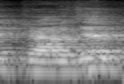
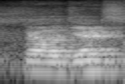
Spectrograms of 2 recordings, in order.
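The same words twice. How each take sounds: First: ट्राउजर with no final s; wrong form. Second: ट्राउजर्स with a final s; correct form. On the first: Teacher rejecting a non-word for learners, ट्राउजर without s. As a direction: end ट्राउजर on the r, dropping the s. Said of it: "ट्राउजर कोई शब्द नहीं होता". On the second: Teacher correcting learners, ट्राउजर्स ending in s. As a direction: finish ट्राउजर्स on an s after the r. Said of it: "ट्राउजर्स होता है". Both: Shown as a demonstration.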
